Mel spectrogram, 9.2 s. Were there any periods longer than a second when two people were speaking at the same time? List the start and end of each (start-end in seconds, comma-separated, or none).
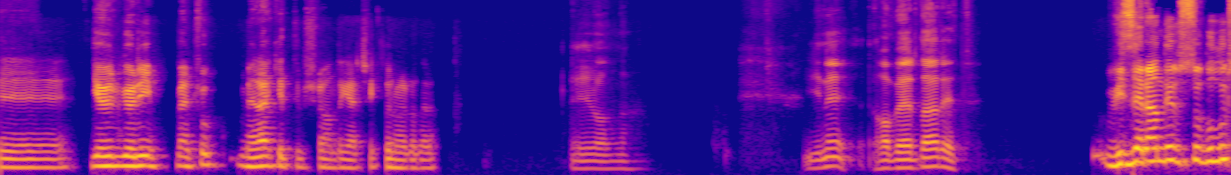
none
